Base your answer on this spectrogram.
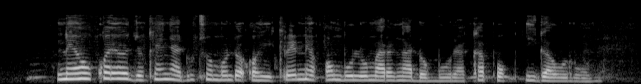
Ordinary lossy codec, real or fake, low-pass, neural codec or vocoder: none; fake; none; vocoder, 22.05 kHz, 80 mel bands, HiFi-GAN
